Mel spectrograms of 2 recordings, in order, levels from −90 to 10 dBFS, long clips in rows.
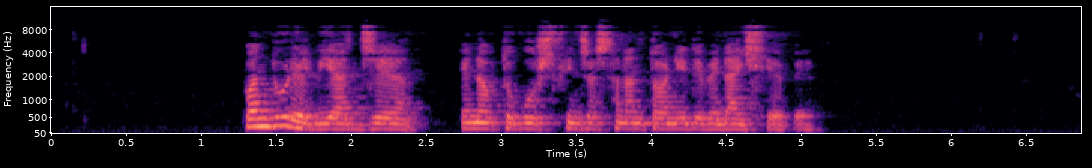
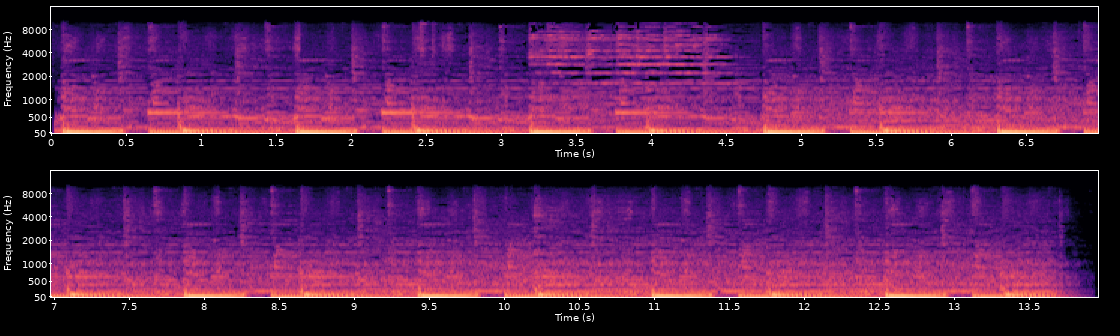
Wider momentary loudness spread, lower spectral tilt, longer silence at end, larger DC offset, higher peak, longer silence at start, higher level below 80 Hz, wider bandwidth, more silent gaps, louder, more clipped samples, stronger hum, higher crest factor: first, 13 LU vs 9 LU; second, -3.5 dB/octave vs -7 dB/octave; first, 1.8 s vs 0.25 s; neither; about the same, -2 dBFS vs -2 dBFS; first, 1.3 s vs 0 s; second, -68 dBFS vs -16 dBFS; about the same, 9.4 kHz vs 9.2 kHz; neither; second, -21 LUFS vs -17 LUFS; neither; neither; first, 20 dB vs 14 dB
